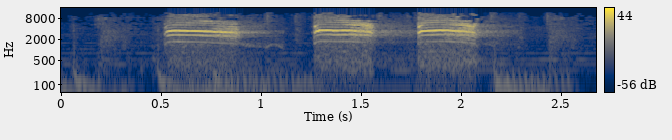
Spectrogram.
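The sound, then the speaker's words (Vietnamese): Three loud, harsh squawks from an angry little bird as it flies up, each high and rasping, separated by brief pauses. “Con chim nhỏ phẫn nộ vì bị người nào đó lôi ra khỏi ngực Nghiêm Mặt ném xuống, tức giận bay lên đuổi theo.”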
